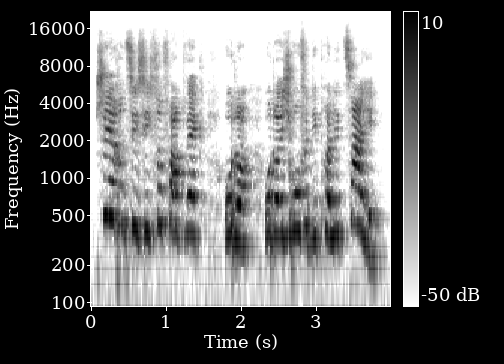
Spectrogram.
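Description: A woman's voice: normal speed, a bit bright, roomy sound. A woman voicing an anxious, bossy, suspicious aunt in a children's story, exclaiming and scolding. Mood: indignant. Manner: shrill exclamations and stern scolding.

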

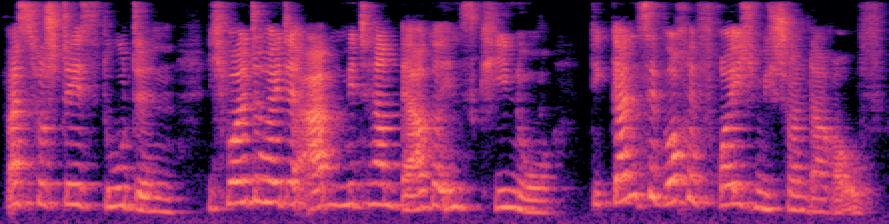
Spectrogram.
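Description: A woman's voice: sits high, expressive, unhurried, a bit bright, echoey room, voice pushed up, full character voice. A woman voicing an irritable, short-tempered mother who complains in a heated, emphatic way, in a storybook reading. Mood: frustrated, snappish.

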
